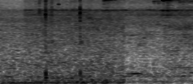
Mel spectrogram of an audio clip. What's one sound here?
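Footsteps tap on a hard floor in a quiet indoor hall.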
